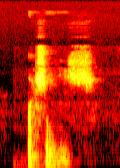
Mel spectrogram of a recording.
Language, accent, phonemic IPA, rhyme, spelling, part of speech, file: English, Southern England, /ˈbɹʌsəlz/, -ʌsəlz, Brussels, proper noun / noun, LL-Q1860 (eng)-Brussels.wav
- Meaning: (proper noun) 1. The capital city of Belgium. Official name: City of Brussels 2. A region of Belgium. Official name: Brussels-Capital Region 3. The administrative apparatus of the European Union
